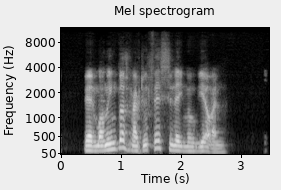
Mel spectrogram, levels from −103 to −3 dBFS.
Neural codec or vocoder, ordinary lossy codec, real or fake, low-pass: codec, 24 kHz, 0.9 kbps, WavTokenizer, medium music audio release; Opus, 64 kbps; fake; 10.8 kHz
